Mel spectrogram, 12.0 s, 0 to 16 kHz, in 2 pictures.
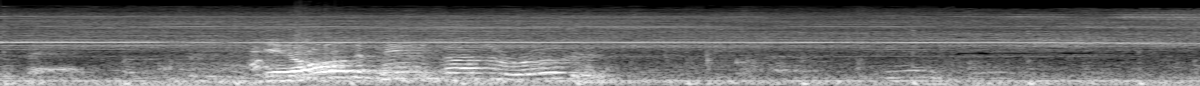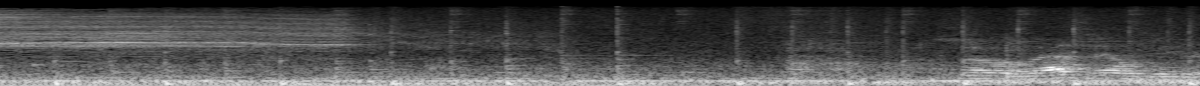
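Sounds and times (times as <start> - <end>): toy helicopter motors whining: 0.0 - 8.8.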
